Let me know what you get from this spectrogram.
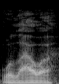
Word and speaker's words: Wallowa: As Roy and I entered the unforgiving sanctuary of the Eagle Cap Wilderness for the first time and witnessed the awe inspiring Wallowa, how do you say that? Wallowa.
